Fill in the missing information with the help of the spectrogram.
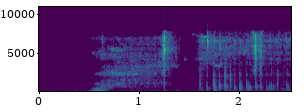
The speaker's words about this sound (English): Oh, yeah, goat. Oh.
